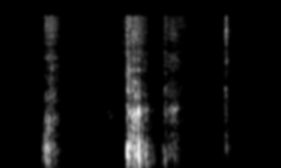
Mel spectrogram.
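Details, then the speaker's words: Adult man coughing while speaking, currently working through a head cold. "Your boy is going through the head cold. Got a head cold right now that that I'm working through."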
